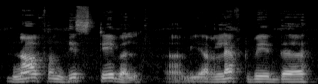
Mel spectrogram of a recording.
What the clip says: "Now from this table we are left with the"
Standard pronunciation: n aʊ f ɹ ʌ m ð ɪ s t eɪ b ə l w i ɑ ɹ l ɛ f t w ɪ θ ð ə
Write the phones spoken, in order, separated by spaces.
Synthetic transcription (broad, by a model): n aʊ f ɹ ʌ m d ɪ s t eɪ b ə l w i ɑ ɹ l ɛ f t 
